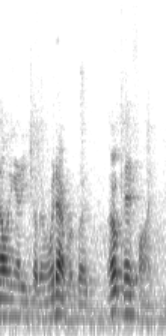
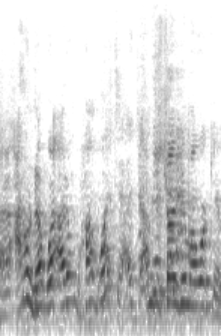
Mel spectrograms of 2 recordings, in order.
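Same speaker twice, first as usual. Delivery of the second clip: higher, stammering imitation of bewilderment; flustered student; 6 semitones higher than usual. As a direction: stumble through it, imitating someone put on the spot. Cornered student dodges her questions.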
